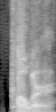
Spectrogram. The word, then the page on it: colour: American English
